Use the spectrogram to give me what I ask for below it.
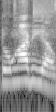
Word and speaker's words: ডোঙারিয়া: উপরে, এটা হচ্ছে ডোঙারিয়া, অ্যাকচুয়ালি উচ্চারণটা হচ্ছে ডোঙারিয়া উইভ।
